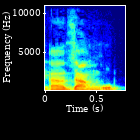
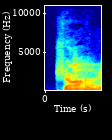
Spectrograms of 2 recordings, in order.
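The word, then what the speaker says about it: giang hồ: It's pronounced slightly differently, Zhanghu. Zhanghu.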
